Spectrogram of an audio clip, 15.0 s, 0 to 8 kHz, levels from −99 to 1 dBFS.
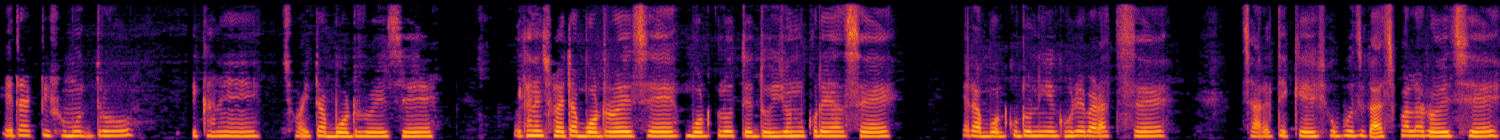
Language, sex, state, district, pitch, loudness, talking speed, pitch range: Bengali, female, West Bengal, Dakshin Dinajpur, 250 Hz, -19 LUFS, 105 wpm, 245-265 Hz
